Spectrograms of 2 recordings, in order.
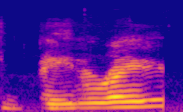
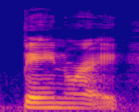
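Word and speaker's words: Baenre: house Bane Ray oh I realized I mispronounced it B house ban Ray Bane Ray b a e n r e b NE e b a e a like apple e like edar yeah could you spell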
